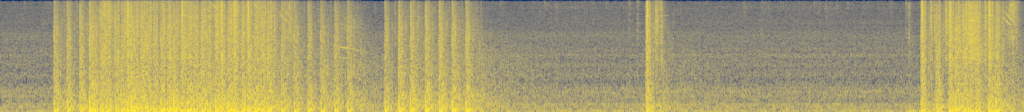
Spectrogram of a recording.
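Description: Rapid automatic gunfire in the online survival game Rust, loud and close, with long sustained bursts, a shorter burst, a single sharp shot and a final burst, no talk over it.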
